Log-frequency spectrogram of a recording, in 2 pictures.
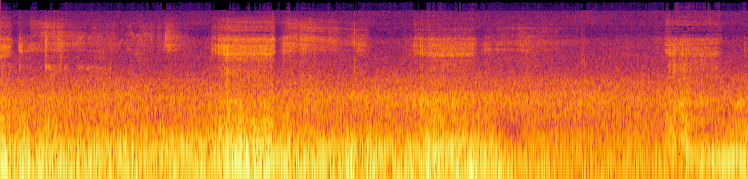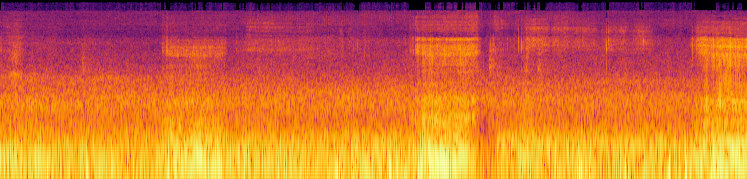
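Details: Stella snoring while sleeping, extremely exhausted after rock hopping at the river: rough, rumbling breathing noises recurring irregularly under loud background noise.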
